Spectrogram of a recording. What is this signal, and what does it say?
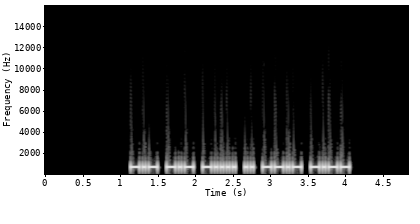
Morse code, heard as a keyed tone, about 30 wpm, 700 Hz. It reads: KK6IQY
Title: USA Call Signs - 6 Characters - 2x Character Spacing - 30wpm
